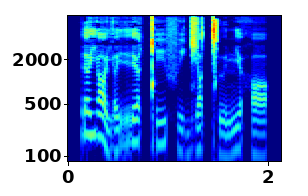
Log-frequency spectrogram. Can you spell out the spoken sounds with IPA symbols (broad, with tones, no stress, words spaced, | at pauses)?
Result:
ɾə˥jɒ˥˩jə˧ rʲɒ˥ ǃi˧˥fi˩d͡ʑɒ˧ǀɯ˩ nʲɒ˥hɒ˧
